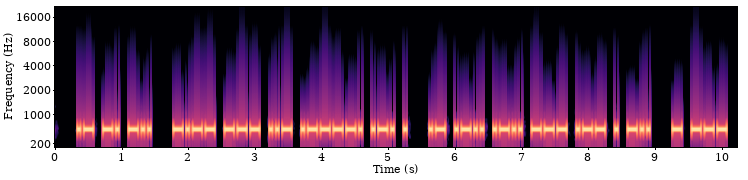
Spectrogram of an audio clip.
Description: Morse code, heard as a keyed tone, about 25 wpm, 600 Hz. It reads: AND YOU'RE ALLOWED TO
